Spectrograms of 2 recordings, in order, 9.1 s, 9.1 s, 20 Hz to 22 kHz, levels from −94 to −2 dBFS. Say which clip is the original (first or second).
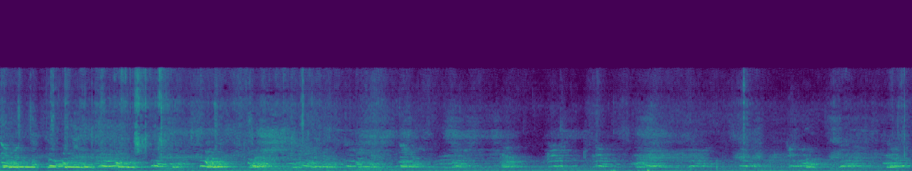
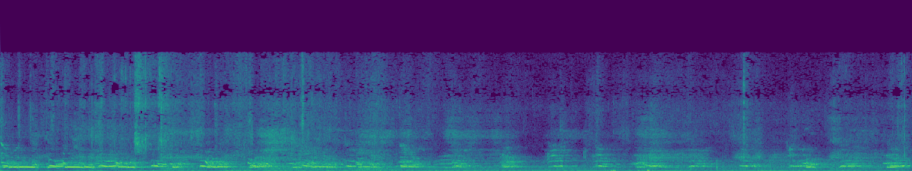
second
